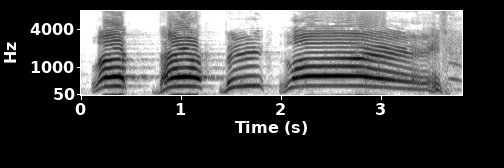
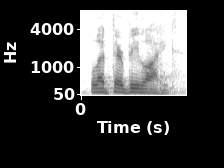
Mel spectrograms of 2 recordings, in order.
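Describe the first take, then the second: First: The phrase is shouted loudly. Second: The phrase is spoken quietly. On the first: Creation must be forced to listen. The speaker calls it wrong. "how loud does God have to yell" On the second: Creation obeys without force. The speaker calls it right. "He doesn't have to yell at all"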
